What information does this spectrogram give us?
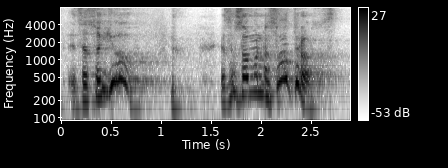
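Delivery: high, teary voice with a half laugh; tearful recognition. Retold or imitated. Crying wife recognizing herself in the article, tearful. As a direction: choke it out through tears, amazed.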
